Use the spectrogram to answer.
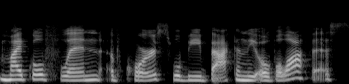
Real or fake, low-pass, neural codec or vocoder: real; 7.2 kHz; none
